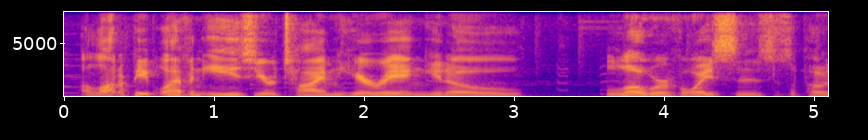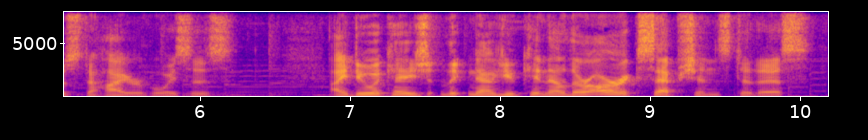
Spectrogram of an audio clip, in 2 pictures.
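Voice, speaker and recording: A man with a naturally low voice chatting casually over a game stream. He rambles and stammers, restarting his sentences often. Faint game music plays behind him. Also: smooth. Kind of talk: casual let's-play commentary.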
